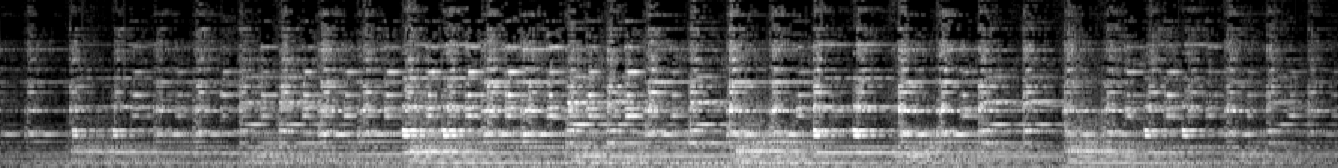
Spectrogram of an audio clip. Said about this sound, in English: Does a bell ring? Oh, definitely. The last moment as the lights are coming down in our production here is just bells, all different kinds and loud and soft, tons of bells.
